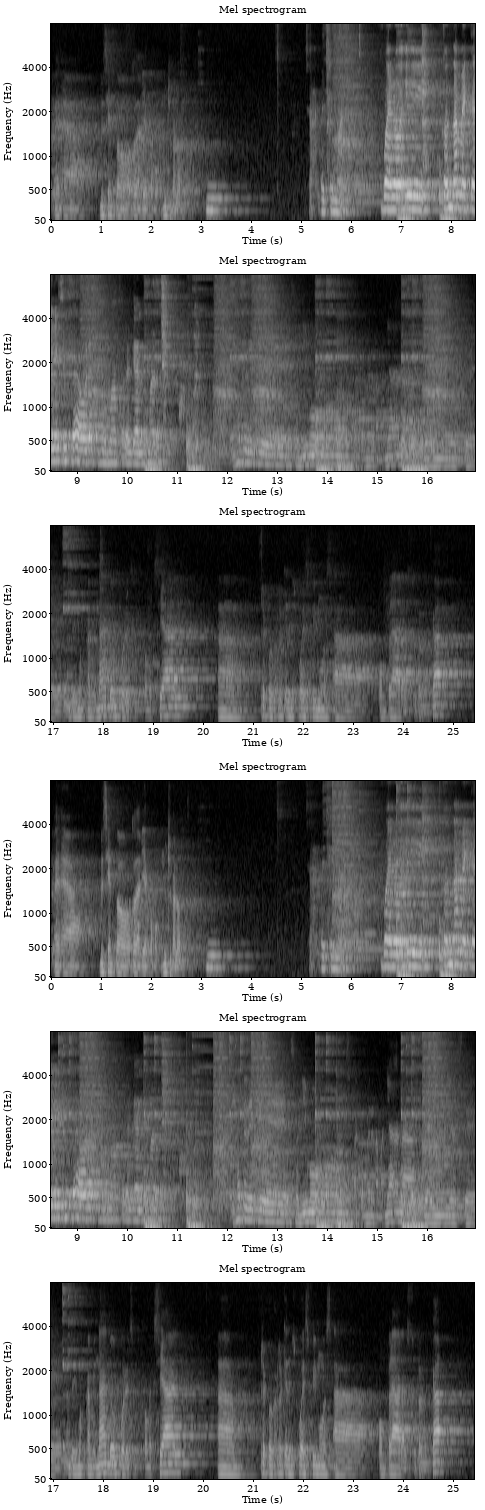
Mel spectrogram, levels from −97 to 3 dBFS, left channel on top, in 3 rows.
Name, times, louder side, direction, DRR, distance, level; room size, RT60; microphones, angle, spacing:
voice 1, 0.1-0.6 1.0-2.6 7.0-7.2 12.1-18.6 18.8-19.6 20.3-20.8 21.2-24.7, right 4 dB, 40° right, 7 dB, 0.3 m, -39 dB
voice 2, 5.2-5.9 6.6-7.6 7.8-11.5, left 4 dB, 40° left, 6 dB, 0.4 m, -29 dB
sound 1, 5.4-6.6 6.9-10.6 11.2-14.3 14.6-14.9 15.5-16.9 17.2-17.4, right 1 dB, 60° right, 0.9 m, -39 dB
6.1 x 4.1 x 4.5 m, 2.2 s
head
